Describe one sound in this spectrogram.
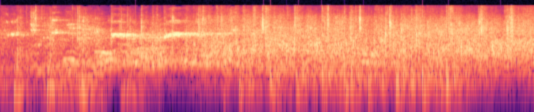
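A crowd cheers and applauds after a goal.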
